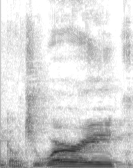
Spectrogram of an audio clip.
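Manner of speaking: loud tease. Shown as a demonstration. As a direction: call it out to the viewers with relish.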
